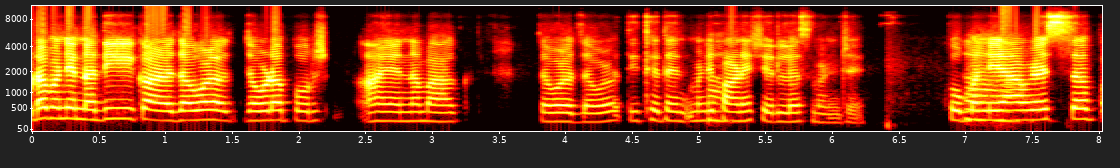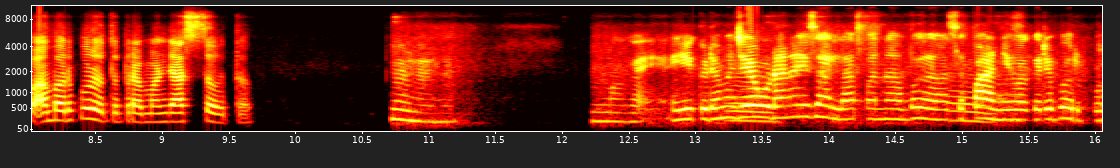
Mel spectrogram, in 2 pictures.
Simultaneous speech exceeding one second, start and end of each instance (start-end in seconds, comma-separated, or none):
none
